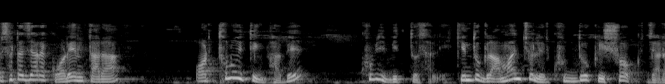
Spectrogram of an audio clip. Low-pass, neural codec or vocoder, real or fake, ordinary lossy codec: 7.2 kHz; none; real; MP3, 32 kbps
